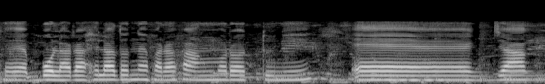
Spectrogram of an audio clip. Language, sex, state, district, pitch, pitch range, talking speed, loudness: Chakma, female, Tripura, Unakoti, 210 Hz, 205-215 Hz, 90 wpm, -16 LUFS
